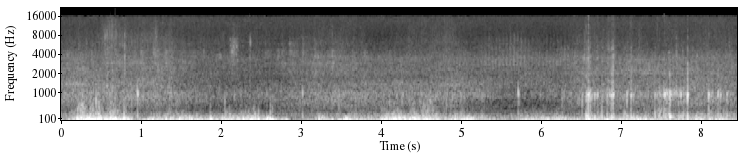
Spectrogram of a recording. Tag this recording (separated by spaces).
gale wind weather windy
